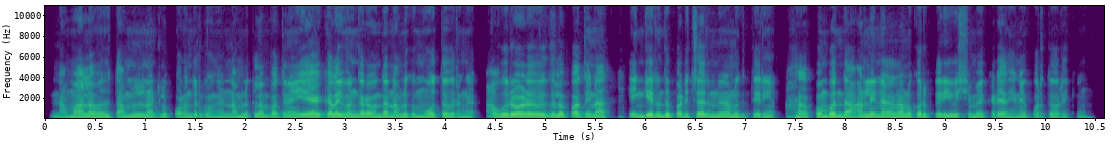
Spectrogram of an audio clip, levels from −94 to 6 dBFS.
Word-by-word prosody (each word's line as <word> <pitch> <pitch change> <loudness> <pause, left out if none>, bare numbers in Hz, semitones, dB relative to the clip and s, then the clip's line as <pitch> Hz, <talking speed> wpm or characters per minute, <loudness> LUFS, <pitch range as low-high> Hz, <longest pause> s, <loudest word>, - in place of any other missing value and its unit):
நம்ம 110 +2 -2
எல்லாம் 135 +4 +2
வந்து 140 0 0
தமிழ்நாட்டில 120 +1 -1
பொறந்திருக்கோம்ங்க. 110 -2 -3
நம்மளுக்குலாம் 115 +5 -2
பாத்தீங்கனா 120 +1 0
ஏகலைவன்ங்கிறவன்தான் 120 -1 +2
நம்மளுக்கு 105 -1 -1
மூத்தவருங்க. 105 -3 -1 0.2
அவரோட 120 +2 +4
இதில 130 +3 +1
பாத்தீங்கனா 120 +4 +1 0.3
எங்கேருந்து 135 +3 +3
படிச்சாருன்னு 120 +2 +1
நம்மளுக்கு 105 -2 -2
தெரியும். 105 +1 -3 0.3
அப்பம்போது 125 +6 +2
இந்த 110 -3 +2
ஆன்லைன்‌னால 120 -1 +2
நம்மளுக்கு 110 -2 +1
ஒரு 95 - -9
பெரிய 115 +4 +1
விஷயமே 115 0 -3
கிடையாதுங்க, 100 -2 -1
என்னைய 95 -1 -3
பொறுத்தவரைக்கும். 95 +2 -7
115 Hz, 155 wpm, -25 LUFS, 105-125 Hz, 0.3 s, அவரோட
